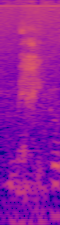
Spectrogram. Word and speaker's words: México: Pero no olviden que si México se escribe con X, se pronuncia con J.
